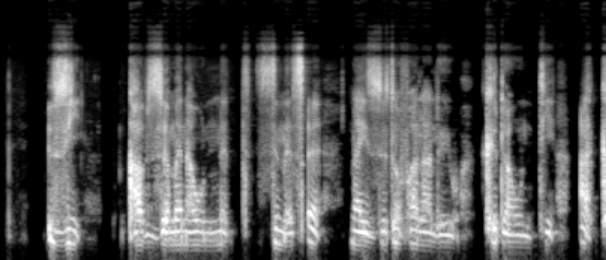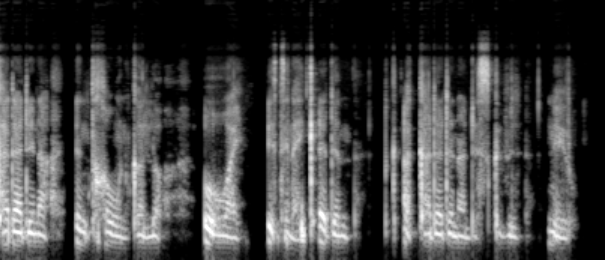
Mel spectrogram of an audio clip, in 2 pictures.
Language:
Tigrinya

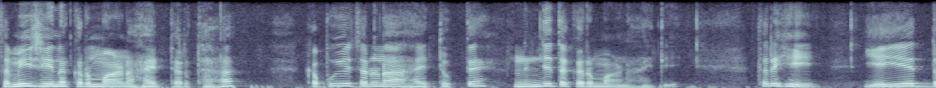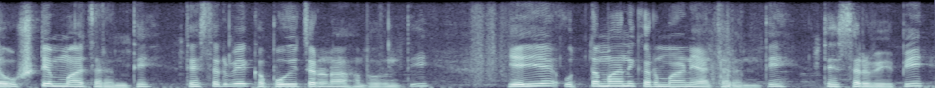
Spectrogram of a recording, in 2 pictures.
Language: Sanskrit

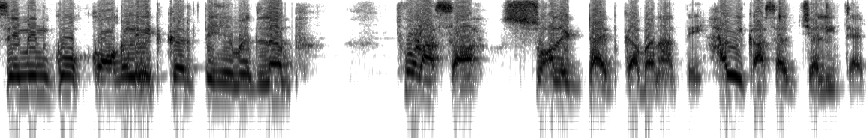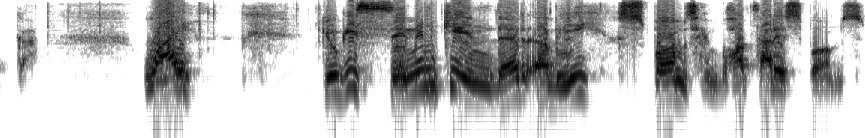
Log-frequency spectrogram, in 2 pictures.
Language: Hindi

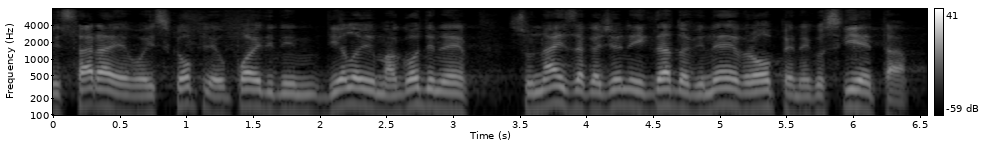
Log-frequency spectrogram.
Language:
Croatian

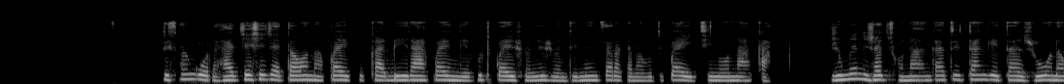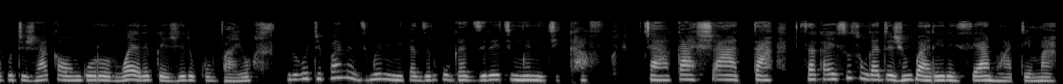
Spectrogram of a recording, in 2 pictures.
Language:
Ndau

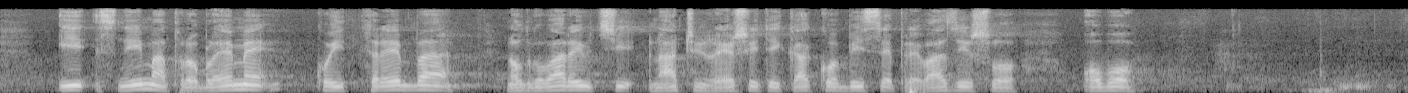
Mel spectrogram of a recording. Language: Serbian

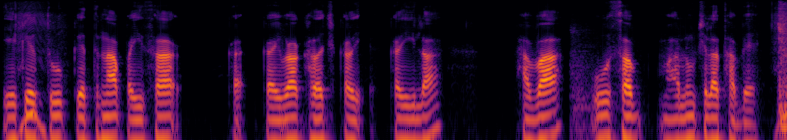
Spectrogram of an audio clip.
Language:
Bhojpuri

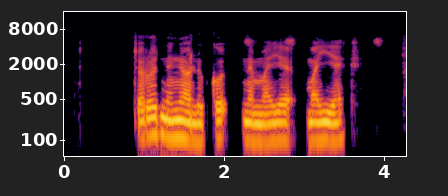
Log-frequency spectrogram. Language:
Kalenjin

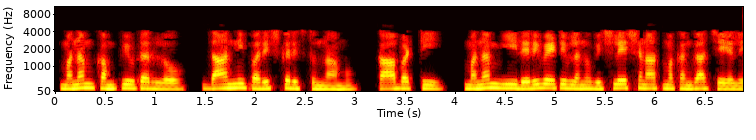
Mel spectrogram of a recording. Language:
Telugu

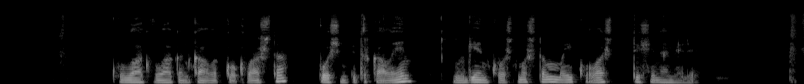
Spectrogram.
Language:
Mari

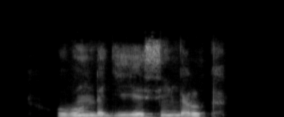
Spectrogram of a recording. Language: Kinyarwanda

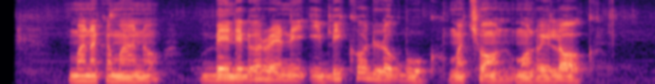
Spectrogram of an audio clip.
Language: Luo (Kenya and Tanzania)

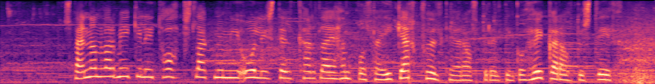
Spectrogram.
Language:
Icelandic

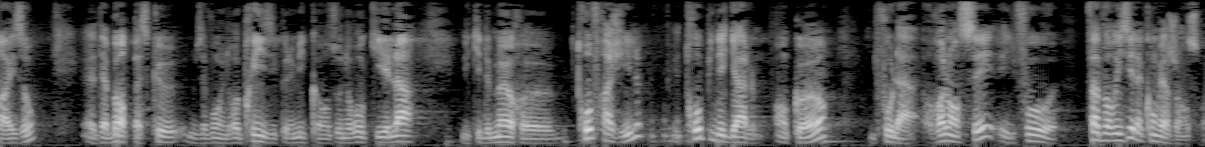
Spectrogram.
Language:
French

